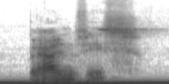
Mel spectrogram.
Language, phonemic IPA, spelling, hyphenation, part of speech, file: Dutch, /ˈbrœy̯nvɪs/, bruinvis, bruin‧vis, noun, Nl-bruinvis.ogg
- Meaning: 1. any porpoise, marine mammal of the family Phocoenidae (certain small cetacean) 2. harbour porpoise (Phocoena phocoena)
